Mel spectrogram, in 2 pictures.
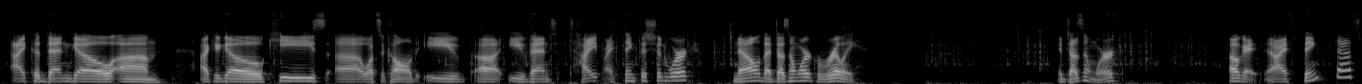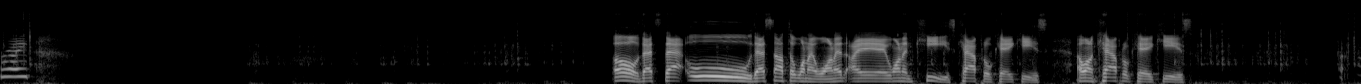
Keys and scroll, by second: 0.0-1.0 typing, 2.3-2.8 typing, 4.4-7.8 typing, 4.7 Return, 9.2-14.3 typing, 16.1 ctrl+c, 16.1-20.8 typing, 18.4 ctrl+^, 21.2 ctrl+u, 21.5 ctrl+u, 23.0 ctrl+d, 23.4 ctrl+u, 23.5-27.2 typing.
